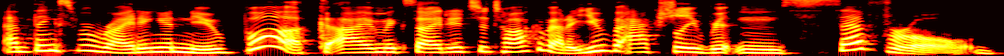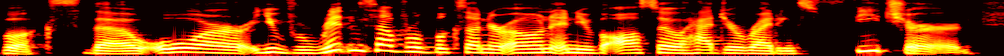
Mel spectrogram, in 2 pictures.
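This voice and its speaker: A woman's voice: medium pitch, big pitch swings, normal speed, hardly any pauses, a little mellow. A woman hosting a podcast in a chatty, informal, conversational way, sounding slightly congested from a recent illness. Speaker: podcast host. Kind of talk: conversational podcast introduction and interview.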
